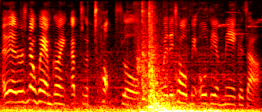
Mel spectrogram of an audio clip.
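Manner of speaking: loud, high frantic rant; panicked outburst. Real, not acted. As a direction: blurt it out in a panic. Panicked after chase.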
